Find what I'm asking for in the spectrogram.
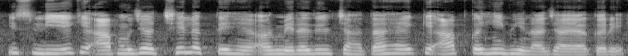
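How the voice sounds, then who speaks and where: A chatterbox young girl, teasing and bossy in a playful way, read by a woman narrator. The voice sits a little high, in a plain storybook reading. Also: normal speed, lightly acted.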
